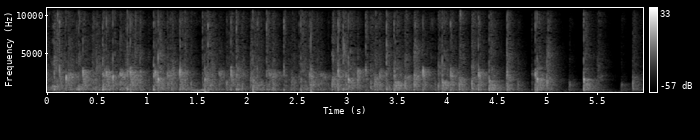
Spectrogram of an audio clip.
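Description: Audience applauding, a dense patter of hand claps that thins out and stops near the end.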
